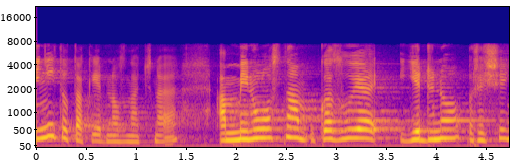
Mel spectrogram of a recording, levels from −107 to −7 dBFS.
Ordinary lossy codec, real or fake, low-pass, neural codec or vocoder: MP3, 96 kbps; real; 7.2 kHz; none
